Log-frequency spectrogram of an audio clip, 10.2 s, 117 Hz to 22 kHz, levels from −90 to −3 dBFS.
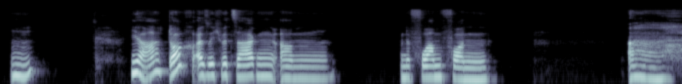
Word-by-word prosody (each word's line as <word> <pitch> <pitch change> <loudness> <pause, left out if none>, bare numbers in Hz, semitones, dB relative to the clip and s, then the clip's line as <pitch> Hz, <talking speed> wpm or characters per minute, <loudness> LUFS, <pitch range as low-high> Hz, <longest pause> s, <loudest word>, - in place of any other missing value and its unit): Mhm. 205 +6 -3 1.4
Ja, 230 +1 +3
doch. 385 +6 +5
Also, 205 0 +3
ich 205 -1 -2
würde 210 0 -1
sagen, 200 0 +1
ähm, 175 +1 -5 1.0
'ne 180 0 -4
Form 185 +1 +1
von 165 -2 -1 2.1
ah, 170 -3 -2
185 Hz, 70 wpm, -24 LUFS, 175-205 Hz, 2.1 s, doch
